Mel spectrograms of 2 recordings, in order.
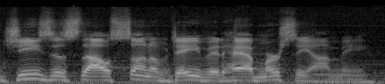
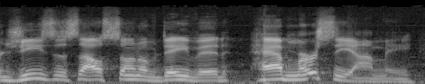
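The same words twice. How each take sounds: First: It is cried out at ordinary loudness. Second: It is cried out at its loudest.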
